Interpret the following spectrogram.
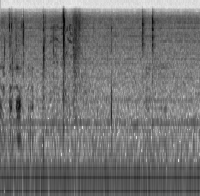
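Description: Near silence: room tone with a low hum and a few faint, scattered computer-mouse clicks.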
